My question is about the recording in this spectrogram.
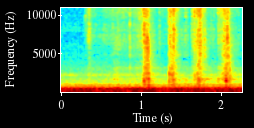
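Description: A deck of tarot cards being shuffled by hand: a faint run of light, quick card-on-card flicks.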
